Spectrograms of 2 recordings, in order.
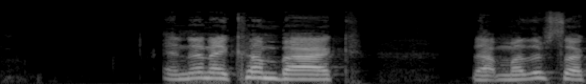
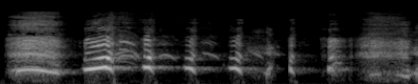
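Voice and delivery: long helpless squealing laugh; high laughter; 3 dB louder than usual. Real, not acted. Cracking up mid-story to a friend, high helpless laugh. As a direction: lose it completely, high and giggly.

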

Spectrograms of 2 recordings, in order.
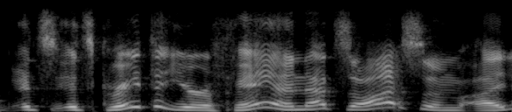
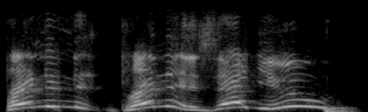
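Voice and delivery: calling out; 6 semitones higher, 4 dB louder, slower than usual. Acted. Waking up in the dark, calling out.

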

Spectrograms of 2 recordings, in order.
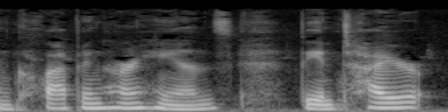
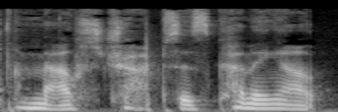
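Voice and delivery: ordinary delivery, nothing marked

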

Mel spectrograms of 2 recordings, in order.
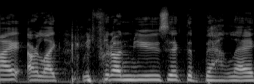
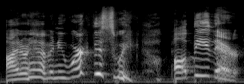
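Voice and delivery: higher, louder eager reply; eager yes; 6 semitones higher, 8 dB louder than usual. Retold or imitated. Telling the couple he'll be there, eager. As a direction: jump at the invite. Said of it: "and I go".

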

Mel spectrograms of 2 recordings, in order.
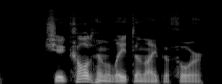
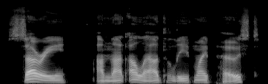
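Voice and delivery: mock-polite brush-off; 4 semitones higher, 6 dB louder than usual. Clerk brushes off again.

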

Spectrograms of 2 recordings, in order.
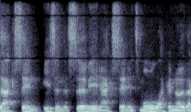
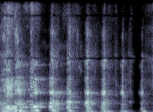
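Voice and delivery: laugh; 8 semitones higher than usual. Real, not acted. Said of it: "[name]'s lost it".

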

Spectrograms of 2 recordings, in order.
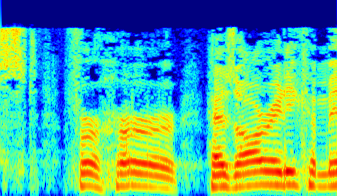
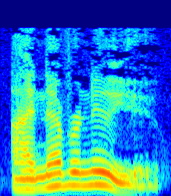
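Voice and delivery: much softer, sorrowful hush; hushed verdict; 9 dB quieter than usual. Acted. Preacher reads Jesus's final words to false followers, hushed. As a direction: let the words fall quietly.

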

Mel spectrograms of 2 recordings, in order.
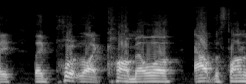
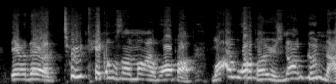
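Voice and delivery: very high, drawn-up mock complaint; whining Karen; 10 semitones higher than usual. Karen complaining about her Whopper, hammed-up high whine. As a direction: imitate an outraged Karen in an exaggerated high voice. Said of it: "Karen's just like".

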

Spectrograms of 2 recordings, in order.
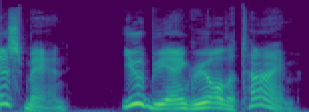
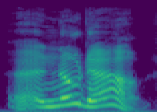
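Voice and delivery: slow, drawn-out placating agreement, higher on "no doubt"; humoring; 6 semitones higher, 4 dB louder, much slower than usual. A narrator's reading. Narrator humors the professor about his sketch, slow and patronizing. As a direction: humor him as if he were a fool, stretching "no doubt". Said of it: "as one humors an imbecile".

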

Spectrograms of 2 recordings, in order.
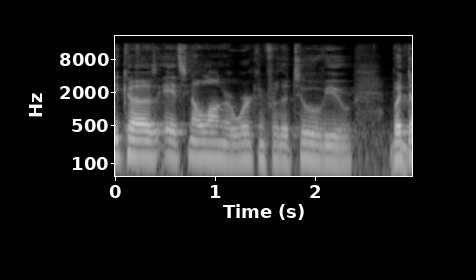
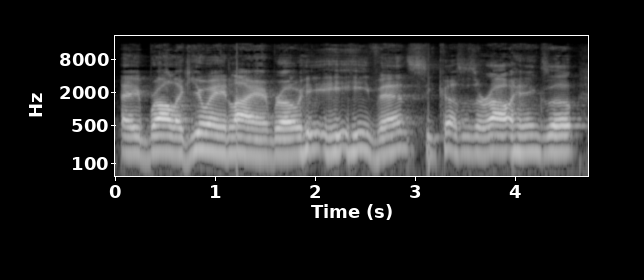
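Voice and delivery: loud, higher, animated storytelling; hyped commentary; 4 semitones higher, 6 dB louder than usual. Real, not acted. Radio host riffing to his cohost, loud and hyped. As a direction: pump up the story.

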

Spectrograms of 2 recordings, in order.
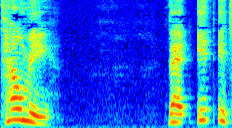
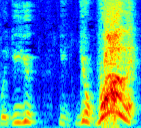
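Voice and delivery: imitated stammering threat; 2 semitones lower, 10 dB louder than usual. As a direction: stammer on "you", then explode on "wallet". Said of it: "He said it just like that".

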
